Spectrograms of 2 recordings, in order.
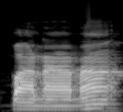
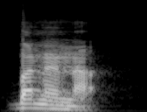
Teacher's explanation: ఈ ఏదైతే నా ఉందో దానికి ఈ యొక్క ప్రైమరీ స్ట్రెస్ అనేది ఫామ్ అవుతుంది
